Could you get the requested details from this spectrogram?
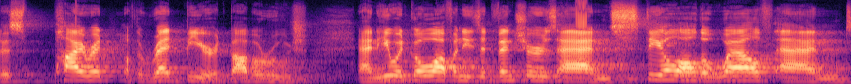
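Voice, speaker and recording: Over noticeable background noise, a man with a high pitch speaks very slowly. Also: ordinary pitch variation. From France. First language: French. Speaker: conference speaker. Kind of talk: lecture. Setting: stage with audience.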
